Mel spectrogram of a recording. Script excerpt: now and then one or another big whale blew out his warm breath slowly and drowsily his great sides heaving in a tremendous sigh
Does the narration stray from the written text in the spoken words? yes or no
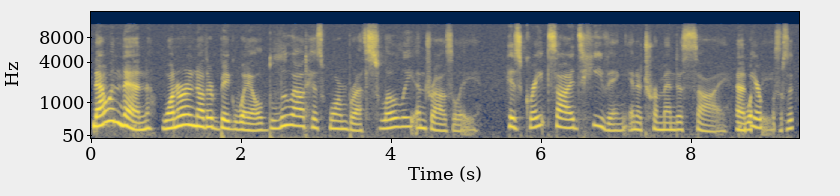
yes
